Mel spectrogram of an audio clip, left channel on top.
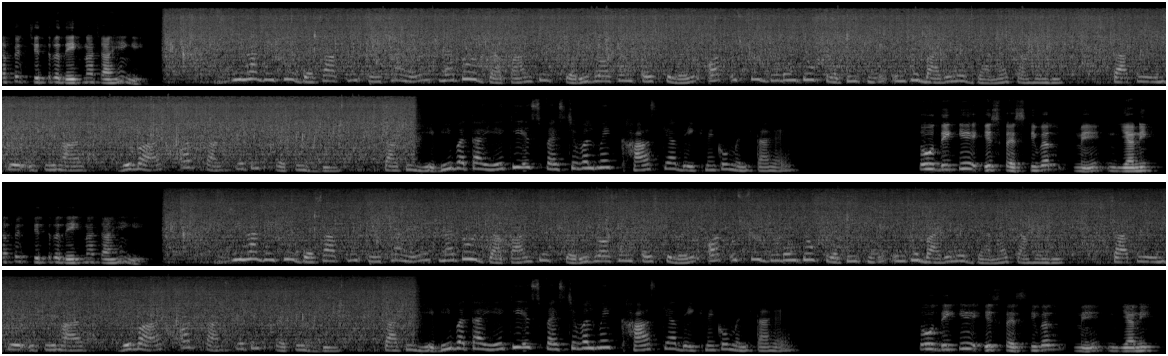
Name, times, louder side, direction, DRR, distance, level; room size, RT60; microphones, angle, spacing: voice 1, 0.0-1.4 20.8-23.2, left 4 dB, 80° left, 0.9 m, -35 dB
sound 1, 1.6-15.8, left 5 dB, 20° left, 1.0 m, -34 dB
voice 2, 2.1-12.5 12.8-15.0 15.4-19.6, equal, ahead, 0.4 m, -38 dB
8.5 x 3.8 x 4.3 m
head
